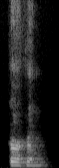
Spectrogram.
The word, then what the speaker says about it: Kirkham: So now, Kirkham, am I pronouncing that right? Yeah, Kirkham.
